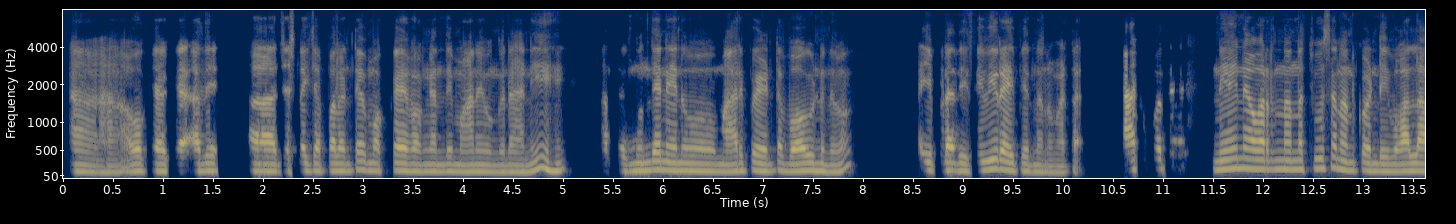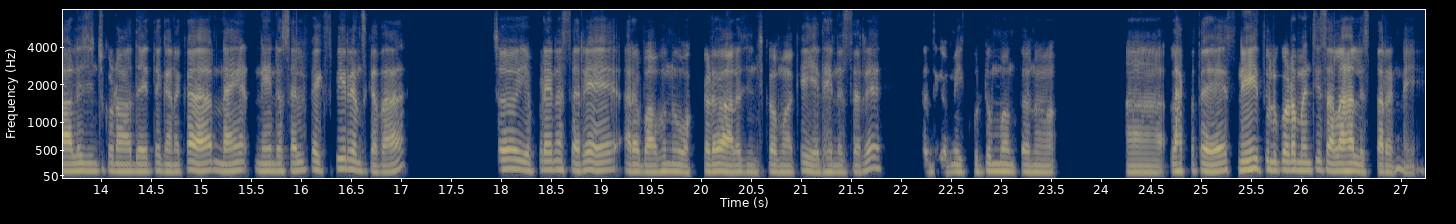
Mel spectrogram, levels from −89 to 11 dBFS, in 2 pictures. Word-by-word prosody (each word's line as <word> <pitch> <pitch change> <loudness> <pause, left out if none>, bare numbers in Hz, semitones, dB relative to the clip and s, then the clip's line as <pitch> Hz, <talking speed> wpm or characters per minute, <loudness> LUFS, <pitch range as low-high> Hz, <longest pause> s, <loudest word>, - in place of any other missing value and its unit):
ఆహా! 110 -2 -2 0.3
Okay. 130 0 -4
Okay. - - -1 0.2
అది 135 +1 -1 0.4
ఆహ్, 130 0 +6
జస్ట్ - - -7
లైక్ 135 -1 -2
చెప్పాలంటే 135 +2 -1
మొక్కై 135 +1 +2
వంగనిది 125 0 -2
మానై 120 +1 0
వంగునా 120 0 -3
అని 135 +10 -2 0.6
అంతకు 130 0 -8
ముందే 145 +3 +2
నేను 140 -1 +2 0.4
మారిపో‌యుంటే 130 +2 +1
బాగుం‌డును. 130 -2 +3 0.9
ఇప్పుడు 140 - +1
అది 135 -1 -2
సివిర్ 160 +3 +2
అయిపోయిందనమాట. 115 -5 -3 0.5
కాకపోతే 170 +6 +1 0.5
నేను 175 +3 +2
ఎవరినన్నా 160 -1 +3
చూశాననుకోండి 150 -7 0
వాళ్ళు 130 +1 +4
ఆలోచించుకోవడం 135 0 -1
అదైతే 130 +2 -2
గనక 125 0 -4 0.4
నై 130 +2 +3 0.3
నేను 130 0 0
సెల్ఫ్ 145 +4 -3
ఎక్స్పీరియన్స్ 160 -2 -2
కదా! 115 +1 0 1.1
సో, 170 - 0 0.3
ఎప్పుడైనా 155 +3 -1
సరే, 145 +4 +1 0.3
అరే 125 - +1
బాబు 115 +2 0
నువ్వొక్కడివే 125 +1 0
ఆలోచించుకోమాక 115 0 -4 0.2
ఏదైనా 115 0 -3
సరే. 145 +10 -2 0.5
కొద్దిగా 115 0 -10
మీ 120 - -2
కుటుంబంతోనో 120 -2 -2 0.9
ఆహ్, 115 -1 -2
లేకపోతే 130 0 +1 0.3
స్నేహితులు 155 0 +3
కూడా 150 0 +5
మంచి 145 +2 -1
సలహాలు 135 -1 +5
ఇస్తారండి. 115 -3 -3
130 Hz, 120 wpm, -22 LUFS, 120-145 Hz, 1.1 s, ఆహ్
